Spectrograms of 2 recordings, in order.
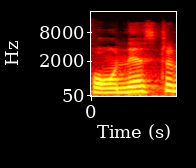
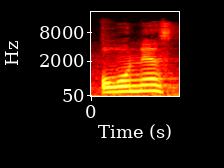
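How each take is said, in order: First: The word begins with an H sound. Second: The word begins with a vowel sound. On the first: The speaker calls it wrong. "हम इसे होनेस्ट नहीं बोलते" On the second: The speaker calls it right. "ओनेस्ट बोलते हैं"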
